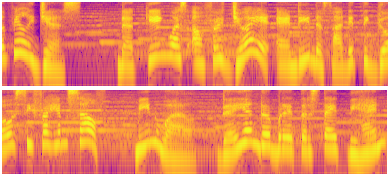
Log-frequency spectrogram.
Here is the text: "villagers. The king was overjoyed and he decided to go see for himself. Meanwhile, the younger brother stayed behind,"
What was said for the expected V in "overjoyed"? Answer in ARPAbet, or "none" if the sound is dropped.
F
